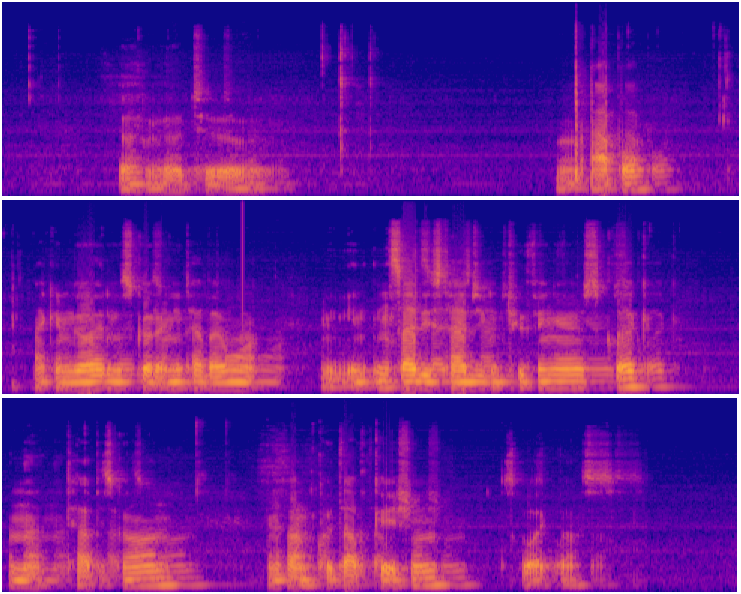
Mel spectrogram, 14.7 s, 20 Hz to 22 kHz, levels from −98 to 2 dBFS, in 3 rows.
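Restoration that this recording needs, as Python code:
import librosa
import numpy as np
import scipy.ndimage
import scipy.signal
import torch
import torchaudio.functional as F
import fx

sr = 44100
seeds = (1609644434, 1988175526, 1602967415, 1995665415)

y = fx.fix_declip(x, sr, threshold_db=-15.5)
y = fx.fix_declick_ar(y, sr, threshold=10.0)
y = fx.fix_echo_inverse(y, sr, delay_ms=198, level_db=-15.5)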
